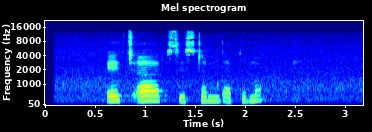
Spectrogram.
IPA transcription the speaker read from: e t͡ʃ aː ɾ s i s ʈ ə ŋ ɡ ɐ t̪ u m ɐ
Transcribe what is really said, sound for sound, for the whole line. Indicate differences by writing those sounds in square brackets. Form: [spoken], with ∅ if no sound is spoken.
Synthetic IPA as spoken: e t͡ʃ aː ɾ s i s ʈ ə [m] ɡ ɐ t̪ u m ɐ

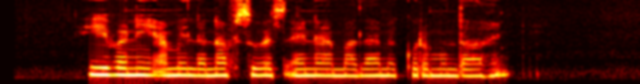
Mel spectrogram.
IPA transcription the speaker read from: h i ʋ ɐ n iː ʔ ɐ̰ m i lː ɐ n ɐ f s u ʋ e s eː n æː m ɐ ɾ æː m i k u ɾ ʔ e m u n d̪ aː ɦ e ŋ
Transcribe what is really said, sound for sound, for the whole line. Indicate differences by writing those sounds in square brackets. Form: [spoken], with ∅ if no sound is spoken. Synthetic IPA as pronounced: h [iː] ʋ ɐ n iː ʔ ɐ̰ m i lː ɐ n ɐ f s u ʋ e s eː n æː m ɐ [l] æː m [e] k u ɾ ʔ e m u n d̪ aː ɦ e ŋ

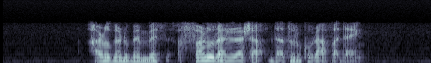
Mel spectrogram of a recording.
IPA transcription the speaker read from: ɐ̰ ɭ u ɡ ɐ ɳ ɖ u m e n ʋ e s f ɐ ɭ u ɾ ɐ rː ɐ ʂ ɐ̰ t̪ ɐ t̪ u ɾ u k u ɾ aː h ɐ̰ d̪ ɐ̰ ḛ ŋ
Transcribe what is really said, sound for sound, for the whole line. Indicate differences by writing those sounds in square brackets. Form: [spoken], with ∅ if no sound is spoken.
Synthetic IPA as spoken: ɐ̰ ɭ u ɡ ɐ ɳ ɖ u m e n ʋ e s f ɐ ɭ u ɾ ɐ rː ɐ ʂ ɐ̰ [d̪] ɐ t̪ u ɾ u k u ɾ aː [f] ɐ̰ d̪ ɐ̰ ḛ ŋ

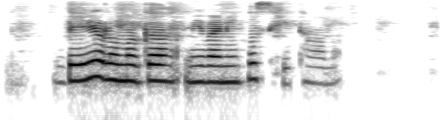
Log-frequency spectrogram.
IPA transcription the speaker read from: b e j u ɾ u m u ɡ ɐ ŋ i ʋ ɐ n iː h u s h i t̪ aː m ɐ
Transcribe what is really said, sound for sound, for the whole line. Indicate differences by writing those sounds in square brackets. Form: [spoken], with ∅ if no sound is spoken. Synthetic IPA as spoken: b e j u ɾ u m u ɡ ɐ [m] i ʋ ɐ n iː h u s h i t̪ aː m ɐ

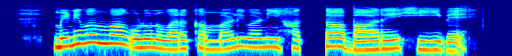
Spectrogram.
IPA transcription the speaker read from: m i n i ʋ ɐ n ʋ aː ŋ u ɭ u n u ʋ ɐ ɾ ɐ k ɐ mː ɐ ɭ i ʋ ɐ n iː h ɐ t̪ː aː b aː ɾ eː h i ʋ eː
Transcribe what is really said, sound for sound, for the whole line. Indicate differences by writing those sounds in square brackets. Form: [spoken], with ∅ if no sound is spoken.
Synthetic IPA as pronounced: m i n i ʋ ɐ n ʋ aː ŋ u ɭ u n u ʋ ɐ ɾ ɐ k ɐ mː ɐ ɭ i ʋ ɐ n iː h ɐ t̪ː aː b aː ɾ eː h [iː] ʋ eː

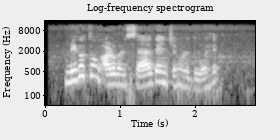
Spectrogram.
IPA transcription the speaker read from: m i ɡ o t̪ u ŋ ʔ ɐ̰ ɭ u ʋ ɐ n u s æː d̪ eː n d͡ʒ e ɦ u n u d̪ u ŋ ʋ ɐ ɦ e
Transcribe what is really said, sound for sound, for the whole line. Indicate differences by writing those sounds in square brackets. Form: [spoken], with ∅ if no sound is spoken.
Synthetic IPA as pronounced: m i ɡ o t̪ u ŋ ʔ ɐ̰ ɭ u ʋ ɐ n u s æː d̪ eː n d͡ʒ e ɦ u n u d̪ u [∅] ʋ ɐ ɦ e

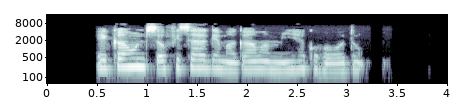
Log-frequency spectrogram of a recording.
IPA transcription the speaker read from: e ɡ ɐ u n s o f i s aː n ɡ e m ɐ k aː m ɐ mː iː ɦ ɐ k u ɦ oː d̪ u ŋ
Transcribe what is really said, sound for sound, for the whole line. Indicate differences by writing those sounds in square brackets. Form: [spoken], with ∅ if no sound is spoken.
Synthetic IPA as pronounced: e [k] ɐ u n s o f i s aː [∅] ɡ e m ɐ [ɡ] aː m ɐ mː iː ɦ ɐ k u ɦ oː d̪ u ŋ

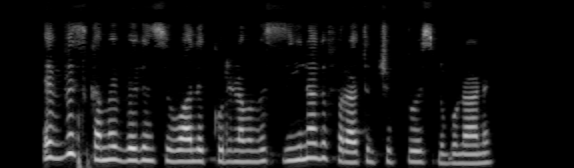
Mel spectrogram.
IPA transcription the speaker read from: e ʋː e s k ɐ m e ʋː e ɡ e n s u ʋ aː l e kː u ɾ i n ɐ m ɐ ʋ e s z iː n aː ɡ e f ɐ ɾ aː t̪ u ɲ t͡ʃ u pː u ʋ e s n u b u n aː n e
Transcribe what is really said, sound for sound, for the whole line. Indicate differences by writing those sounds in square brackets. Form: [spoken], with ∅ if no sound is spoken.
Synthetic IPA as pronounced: e ʋː e s k ɐ m e ʋː e ɡ e n s u ʋ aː l e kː u ɾ i n ɐ m ɐ ʋ e s z iː n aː ɡ e f ɐ ɾ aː t̪ u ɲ t͡ʃ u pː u ʋ e s n u b u n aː n e

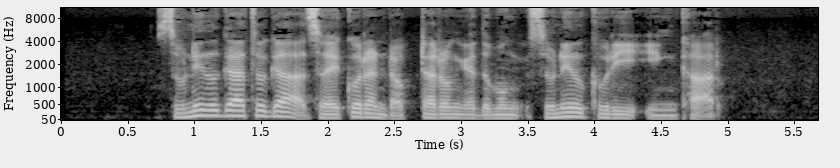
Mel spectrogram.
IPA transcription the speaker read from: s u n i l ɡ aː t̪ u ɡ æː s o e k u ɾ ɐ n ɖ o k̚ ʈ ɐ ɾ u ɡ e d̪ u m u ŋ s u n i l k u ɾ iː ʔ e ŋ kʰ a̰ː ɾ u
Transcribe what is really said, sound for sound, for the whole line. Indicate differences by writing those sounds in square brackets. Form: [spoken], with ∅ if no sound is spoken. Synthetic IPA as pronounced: s u n i l ɡ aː t̪ u ɡ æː s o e k u ɾ ɐ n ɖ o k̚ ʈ ɐ ɾ u [ŋ] e d̪ u m u ŋ s u n i l k u ɾ iː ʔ [i] ŋ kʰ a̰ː ɾ u

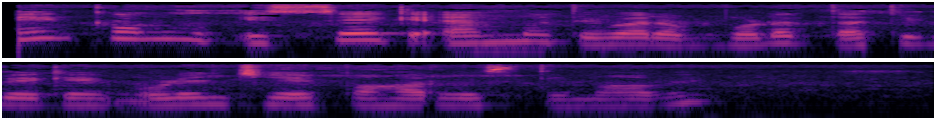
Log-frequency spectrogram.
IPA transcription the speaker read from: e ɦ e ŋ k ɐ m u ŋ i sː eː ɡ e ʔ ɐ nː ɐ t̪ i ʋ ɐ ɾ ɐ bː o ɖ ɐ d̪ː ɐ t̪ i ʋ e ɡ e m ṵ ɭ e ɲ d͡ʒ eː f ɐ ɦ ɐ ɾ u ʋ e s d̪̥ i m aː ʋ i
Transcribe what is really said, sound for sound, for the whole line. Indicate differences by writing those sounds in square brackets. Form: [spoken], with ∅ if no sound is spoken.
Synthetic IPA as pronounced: e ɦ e ŋ k ɐ m u ŋ i sː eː ɡ e ʔ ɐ [mː] ɐ t̪ i ʋ ɐ ɾ ɐ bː o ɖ ɐ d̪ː ɐ t̪ i ʋ e ɡ e [ŋ] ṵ ɭ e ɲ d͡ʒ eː f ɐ ɦ ɐ ɾ u ʋ e s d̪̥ i m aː ʋ [e]

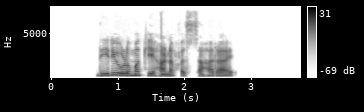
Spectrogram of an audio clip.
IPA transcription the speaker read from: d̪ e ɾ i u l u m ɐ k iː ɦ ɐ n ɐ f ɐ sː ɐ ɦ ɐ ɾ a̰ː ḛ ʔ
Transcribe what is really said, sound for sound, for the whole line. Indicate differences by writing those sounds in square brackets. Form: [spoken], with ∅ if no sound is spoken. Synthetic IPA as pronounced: d̪ [i] ɾ i u [ɭ] u m ɐ k iː ɦ ɐ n ɐ f ɐ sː ɐ ɦ ɐ ɾ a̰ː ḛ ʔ

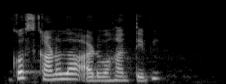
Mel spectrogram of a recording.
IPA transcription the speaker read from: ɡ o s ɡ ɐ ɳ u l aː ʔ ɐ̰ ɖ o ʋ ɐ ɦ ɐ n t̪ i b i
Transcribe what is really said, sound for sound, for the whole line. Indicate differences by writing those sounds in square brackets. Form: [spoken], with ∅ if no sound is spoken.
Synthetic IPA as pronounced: ɡ o s [k] ɐ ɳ u l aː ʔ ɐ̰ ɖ [u] ʋ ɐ ɦ ɐ n t̪ i b i

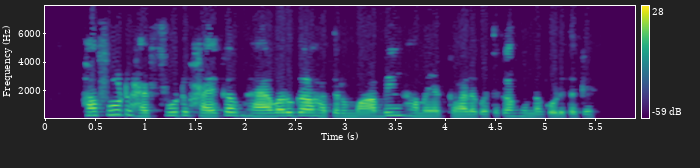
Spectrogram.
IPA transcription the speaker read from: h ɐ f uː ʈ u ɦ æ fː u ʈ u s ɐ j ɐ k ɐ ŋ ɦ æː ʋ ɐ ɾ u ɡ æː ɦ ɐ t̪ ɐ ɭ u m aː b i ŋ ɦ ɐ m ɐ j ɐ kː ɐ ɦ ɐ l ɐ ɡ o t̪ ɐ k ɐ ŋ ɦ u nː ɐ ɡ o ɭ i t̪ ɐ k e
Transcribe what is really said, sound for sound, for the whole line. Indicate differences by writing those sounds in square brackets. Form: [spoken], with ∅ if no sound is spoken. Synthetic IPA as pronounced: h ɐ f uː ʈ u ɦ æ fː [uː] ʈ u [h] ɐ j ɐ k ɐ ŋ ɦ æː ʋ ɐ ɾ u ɡ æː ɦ ɐ t̪ ɐ [ɾ] u m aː b i ŋ ɦ ɐ m ɐ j ɐ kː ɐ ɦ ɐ l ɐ ɡ o t̪ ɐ k ɐ ŋ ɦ u nː ɐ ɡ o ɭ i t̪ ɐ k e

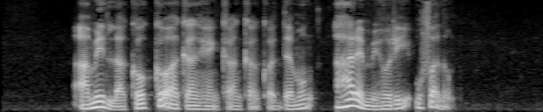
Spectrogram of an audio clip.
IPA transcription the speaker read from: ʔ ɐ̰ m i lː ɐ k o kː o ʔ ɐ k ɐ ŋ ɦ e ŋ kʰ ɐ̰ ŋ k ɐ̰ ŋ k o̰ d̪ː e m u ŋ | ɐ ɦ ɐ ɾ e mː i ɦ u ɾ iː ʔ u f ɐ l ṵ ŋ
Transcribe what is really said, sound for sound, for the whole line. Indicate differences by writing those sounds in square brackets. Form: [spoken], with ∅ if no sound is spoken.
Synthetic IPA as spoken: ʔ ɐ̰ m i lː ɐ k o kː o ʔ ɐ k ɐ ŋ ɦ e ŋ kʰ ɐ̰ ŋ k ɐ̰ ŋ k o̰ d̪ː e m u ŋ | ɐ ɦ ɐ ɾ e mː i ɦ u ɾ iː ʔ u f ɐ l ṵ ŋ

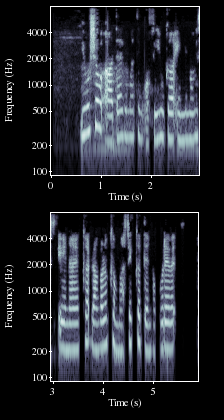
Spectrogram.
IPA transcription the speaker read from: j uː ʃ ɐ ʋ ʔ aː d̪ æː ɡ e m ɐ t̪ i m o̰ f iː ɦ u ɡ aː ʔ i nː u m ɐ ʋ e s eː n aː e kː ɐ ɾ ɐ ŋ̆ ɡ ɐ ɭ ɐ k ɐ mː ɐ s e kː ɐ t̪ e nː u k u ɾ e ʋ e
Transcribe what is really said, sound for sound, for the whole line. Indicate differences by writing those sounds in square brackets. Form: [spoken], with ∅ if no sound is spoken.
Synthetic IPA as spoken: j uː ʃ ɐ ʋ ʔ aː d̪ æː ɡ e m ɐ t̪ i [ŋ] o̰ f iː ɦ u ɡ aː ʔ i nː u m ɐ ʋ e s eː n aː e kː ɐ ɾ ɐ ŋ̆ ɡ ɐ ɭ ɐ k ɐ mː ɐ s e kː ɐ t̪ e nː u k u ɾ e ʋ e

